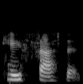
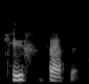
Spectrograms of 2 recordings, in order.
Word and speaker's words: Kaffe Fassett: to say it but i believe the correct pronunciation is case facet so if you're wondering uh my husband thought for years i was saying k-a-t-e but it's k-a-f-f-e case facet on to p and b ramblings ramblings is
